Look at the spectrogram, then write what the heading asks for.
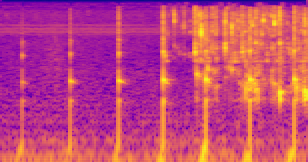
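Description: Sparkling raspberry juice pours into a glass in a home kitchen, opening as separate drips that build into a continuous fizzing, splashing stream, close and moderately loud.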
